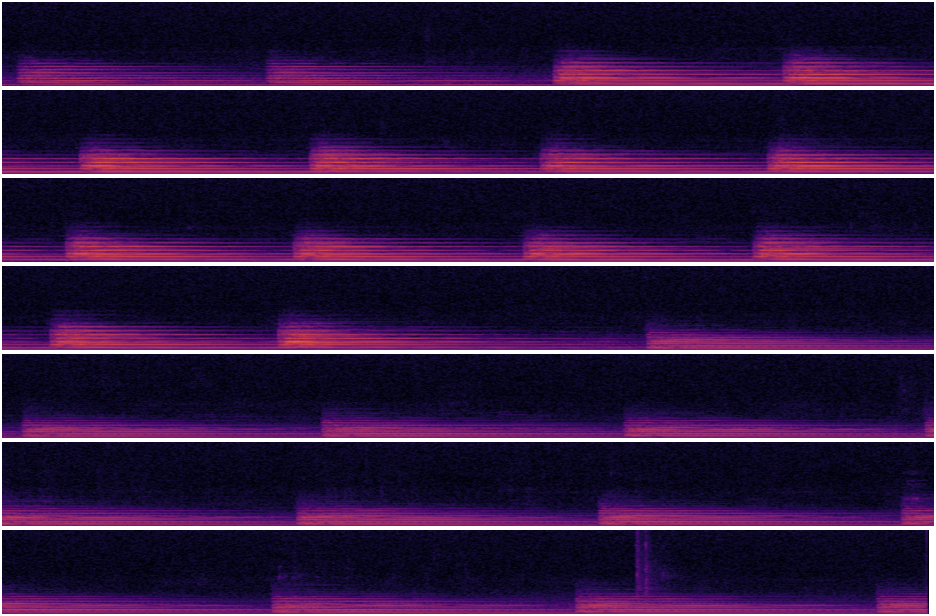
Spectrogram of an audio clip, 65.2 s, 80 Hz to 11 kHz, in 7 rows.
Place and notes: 2 DPA 4060 recording the Midnight bells of the Munster Ulm
Ulm, Germany, December 2014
